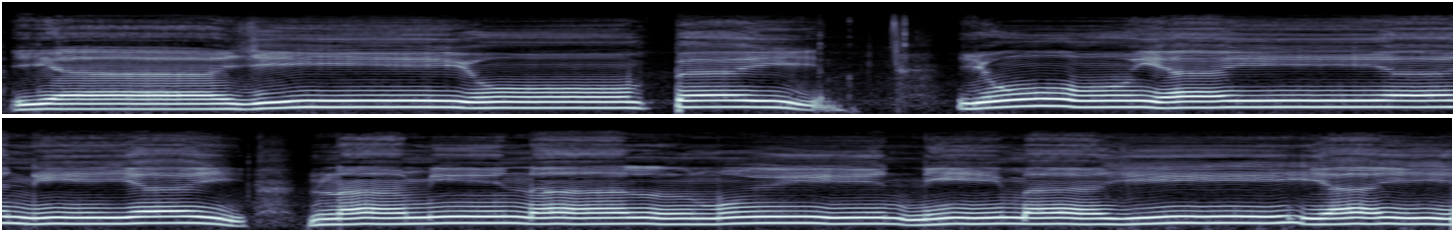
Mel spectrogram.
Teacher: Huruf ya ini keluarnya huruf berasal dari tengah lidah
